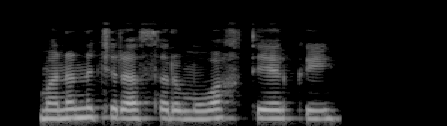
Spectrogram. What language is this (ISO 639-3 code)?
pus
